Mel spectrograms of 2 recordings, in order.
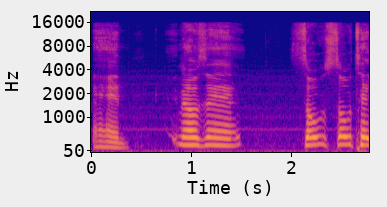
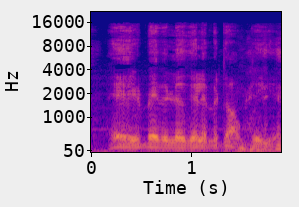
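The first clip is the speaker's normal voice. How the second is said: very low, raspy smoker's voice; 9 dB quieter than usual. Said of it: "sounded like [name]".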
